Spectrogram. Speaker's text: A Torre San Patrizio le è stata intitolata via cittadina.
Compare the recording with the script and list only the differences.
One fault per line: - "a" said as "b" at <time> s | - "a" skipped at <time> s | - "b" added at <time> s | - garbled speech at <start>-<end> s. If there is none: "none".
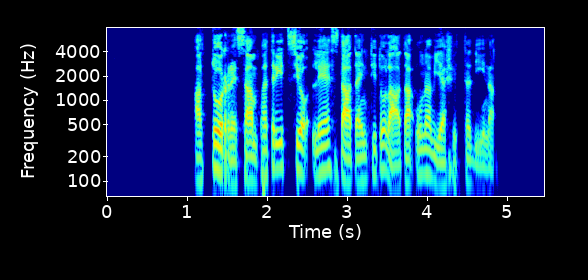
- "una" added at 3.8 s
